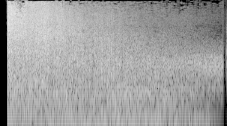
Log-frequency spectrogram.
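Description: A grenade explodes in a Star Wars film scene: one loud, close blast that starts abruptly and rolls on as a broad rumbling roar, slowly thinning out over about four seconds before cutting off.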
